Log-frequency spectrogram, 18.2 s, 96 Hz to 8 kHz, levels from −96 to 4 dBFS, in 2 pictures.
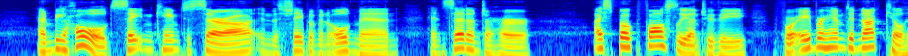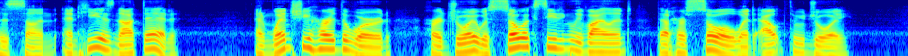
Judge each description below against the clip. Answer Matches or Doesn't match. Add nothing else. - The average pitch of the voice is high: Doesn't match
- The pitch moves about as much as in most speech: Doesn't match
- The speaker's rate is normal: Matches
